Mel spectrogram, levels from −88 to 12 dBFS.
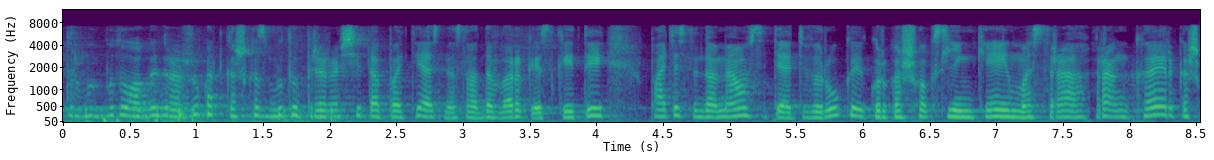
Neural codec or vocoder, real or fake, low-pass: none; real; 7.2 kHz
